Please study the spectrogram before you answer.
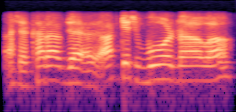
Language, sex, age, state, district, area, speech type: Kashmiri, male, 30-45, Jammu and Kashmir, Baramulla, rural, conversation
